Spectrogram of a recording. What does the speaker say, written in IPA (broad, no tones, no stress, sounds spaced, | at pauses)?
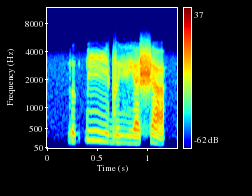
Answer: ɾ ɯ k͡p iː d ɯ vʲ a ʃ a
